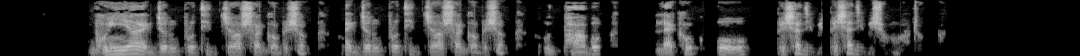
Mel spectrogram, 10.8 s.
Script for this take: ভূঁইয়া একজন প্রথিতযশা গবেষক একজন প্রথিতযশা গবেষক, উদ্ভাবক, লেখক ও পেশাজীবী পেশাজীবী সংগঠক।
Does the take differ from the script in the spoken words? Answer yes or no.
no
